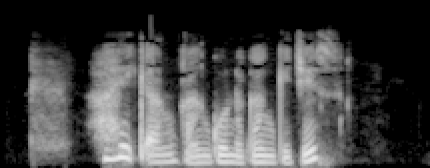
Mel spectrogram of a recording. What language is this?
Puno Quechua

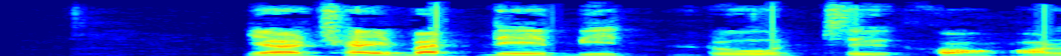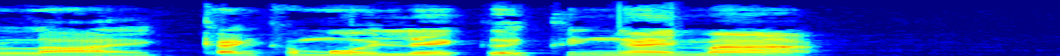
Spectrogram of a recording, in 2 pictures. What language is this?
Thai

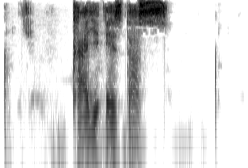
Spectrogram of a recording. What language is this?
Esperanto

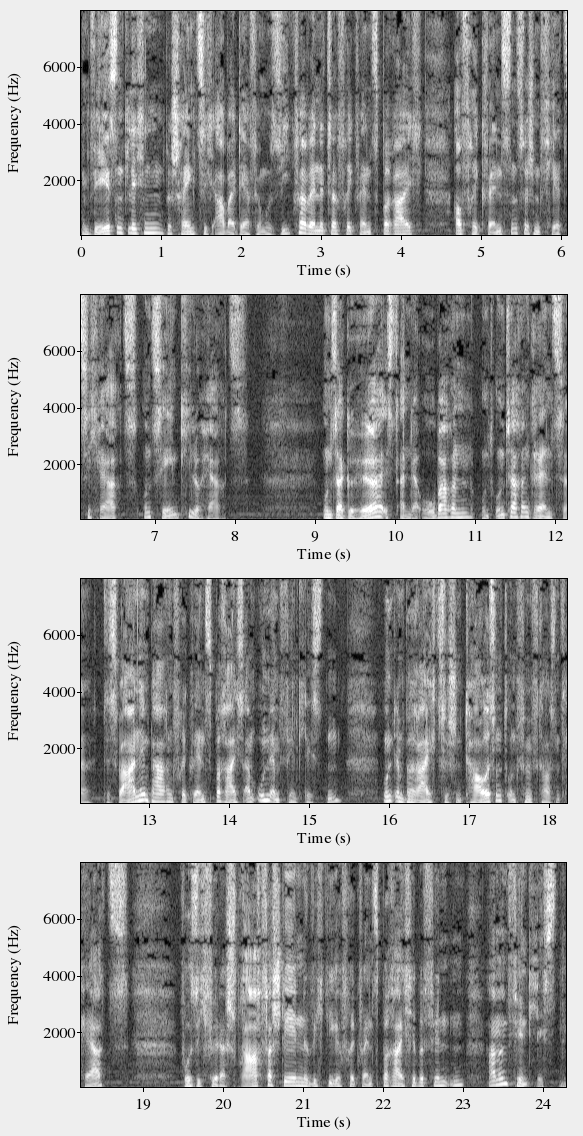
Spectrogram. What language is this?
German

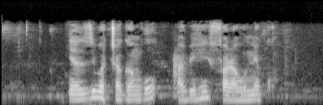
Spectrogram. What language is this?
Kinyarwanda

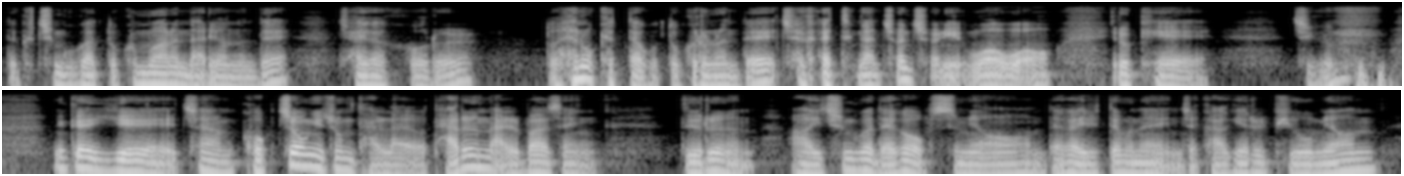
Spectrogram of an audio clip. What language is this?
Korean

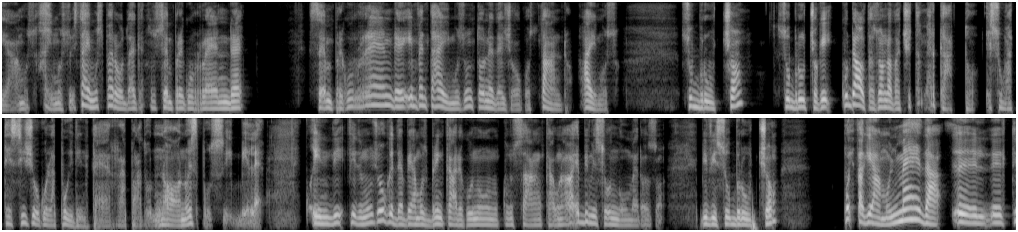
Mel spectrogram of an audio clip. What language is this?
Sardinian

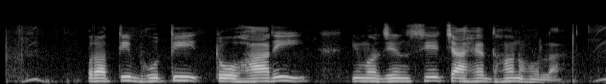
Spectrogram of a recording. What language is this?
Bhojpuri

